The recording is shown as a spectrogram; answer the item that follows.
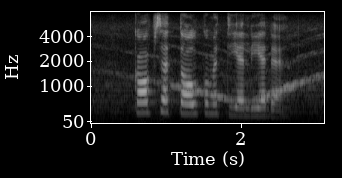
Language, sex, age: Afrikaans, female, 20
